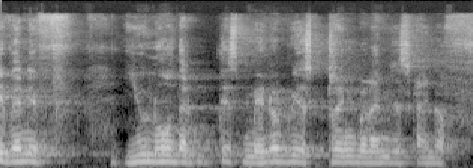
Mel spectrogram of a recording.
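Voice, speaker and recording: His tone is dark and mellow, with a somewhat breathy quality. The man's pitch is fairly high. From India, Odisha. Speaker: HR executive. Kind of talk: interview conversation.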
